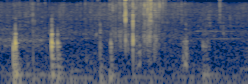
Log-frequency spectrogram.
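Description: Knife cutting apart a raw whole chicken: a handful of short, sharp cracks and wet snaps as the blade works through flesh and joints.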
